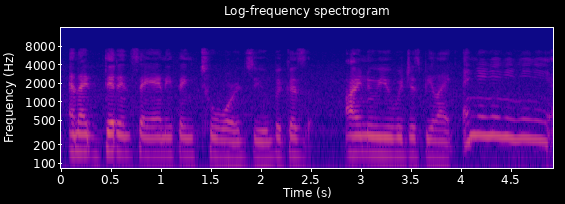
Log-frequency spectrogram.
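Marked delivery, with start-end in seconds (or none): 4.0-4.9 high mocking nyeh-nyeh; a much higher, taunting imitation of her nagging; mocking whiny voice. Mimicking the girl she can't stand, high whiny taunt. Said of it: "and your voice is annoying".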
